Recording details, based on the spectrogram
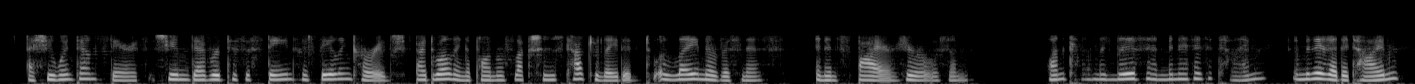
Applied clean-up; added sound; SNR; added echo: neural separator model SepFormer WHAMR!.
